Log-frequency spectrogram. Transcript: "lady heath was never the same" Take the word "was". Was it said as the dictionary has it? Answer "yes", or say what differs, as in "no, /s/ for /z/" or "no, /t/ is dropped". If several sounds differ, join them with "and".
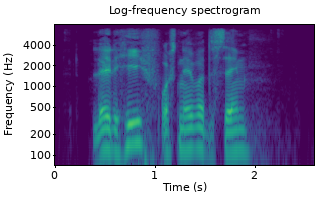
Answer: no, /s/ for /z/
